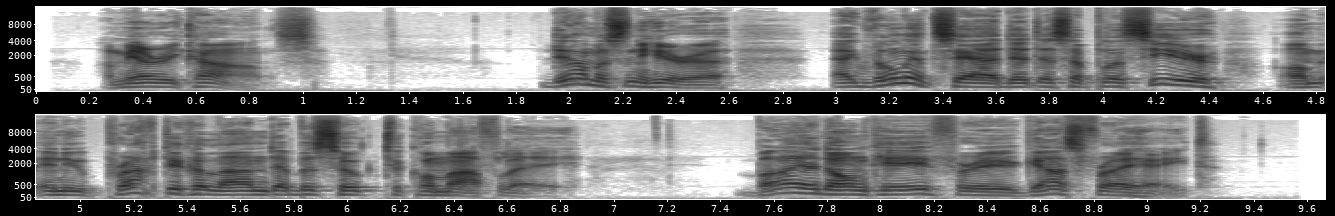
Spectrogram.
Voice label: AFRIKAANS AMERICAN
